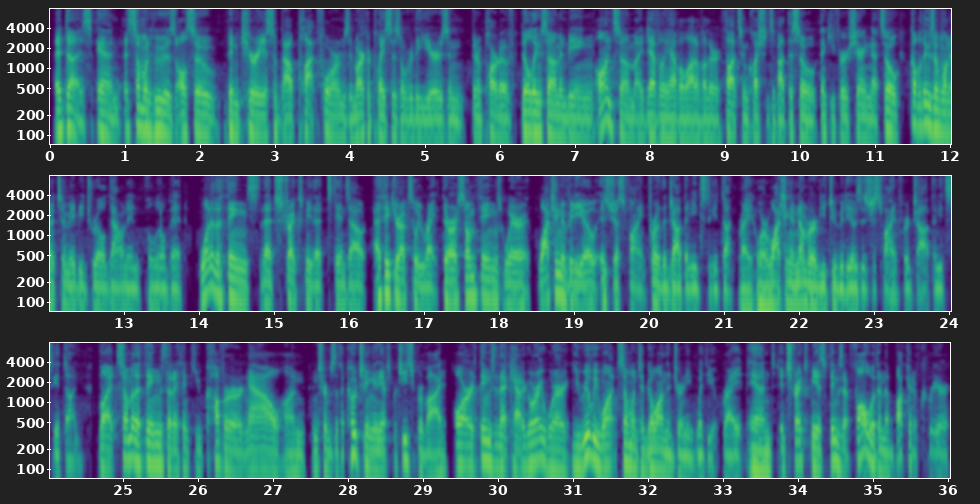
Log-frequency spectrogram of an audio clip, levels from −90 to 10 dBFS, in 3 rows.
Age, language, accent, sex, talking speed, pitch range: 30-49, English, American, male, 275 wpm, 90-110 Hz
